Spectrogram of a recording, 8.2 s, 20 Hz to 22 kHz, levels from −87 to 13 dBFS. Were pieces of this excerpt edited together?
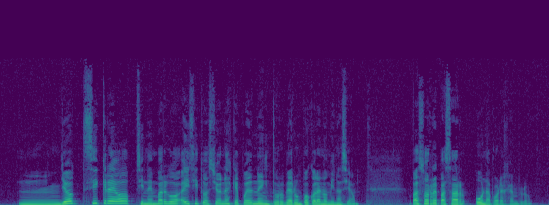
no; 0 cuts

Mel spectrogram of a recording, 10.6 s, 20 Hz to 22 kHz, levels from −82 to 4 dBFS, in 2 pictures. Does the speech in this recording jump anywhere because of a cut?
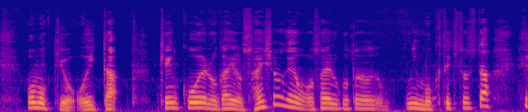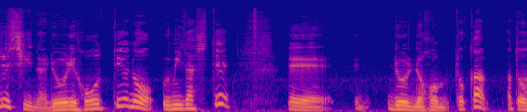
no; 0 cuts

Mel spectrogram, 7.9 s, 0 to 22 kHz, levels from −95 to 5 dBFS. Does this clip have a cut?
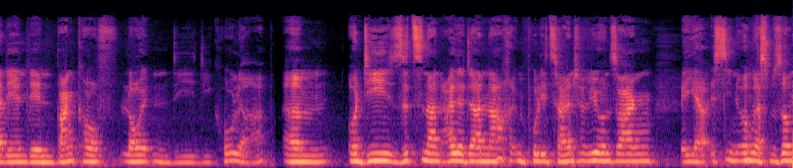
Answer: yes; 2 cuts; at 2.8 s, 6.8 s

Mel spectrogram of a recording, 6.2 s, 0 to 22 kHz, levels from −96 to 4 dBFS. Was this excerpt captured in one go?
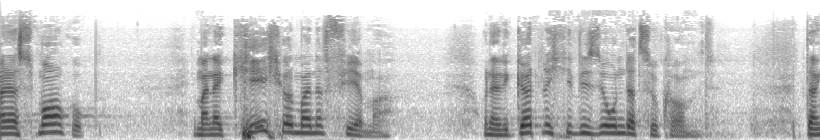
yes; 0 cuts

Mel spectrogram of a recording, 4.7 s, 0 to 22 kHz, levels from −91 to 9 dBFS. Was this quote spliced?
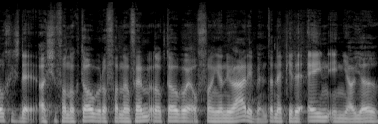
yes; 1 cut; at 1.9 s

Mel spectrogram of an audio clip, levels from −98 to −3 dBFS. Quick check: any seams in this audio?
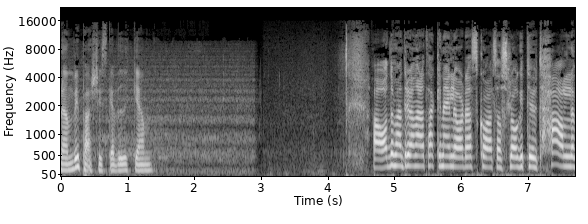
no; 0 cuts

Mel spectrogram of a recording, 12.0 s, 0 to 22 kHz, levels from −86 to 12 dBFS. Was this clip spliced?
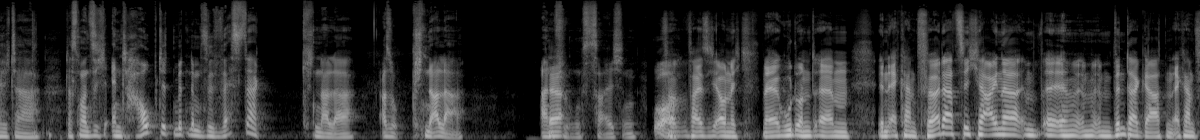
yes; 2 cuts; at 3.7 s, 6.5 s

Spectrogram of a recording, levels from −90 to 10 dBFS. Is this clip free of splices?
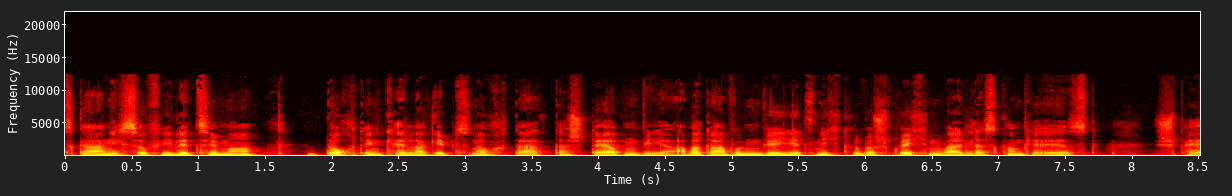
yes; 0 cuts

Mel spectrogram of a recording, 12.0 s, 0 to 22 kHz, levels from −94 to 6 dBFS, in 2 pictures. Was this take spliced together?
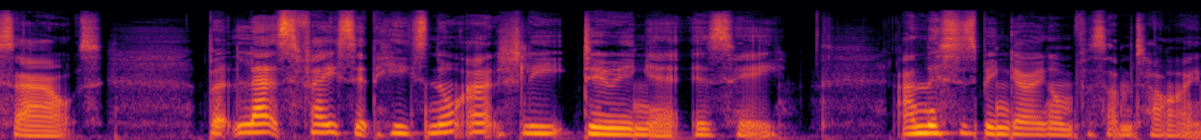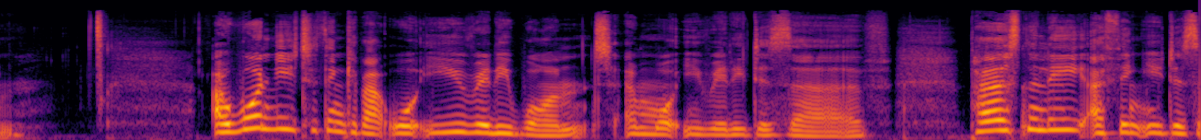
no; 0 cuts

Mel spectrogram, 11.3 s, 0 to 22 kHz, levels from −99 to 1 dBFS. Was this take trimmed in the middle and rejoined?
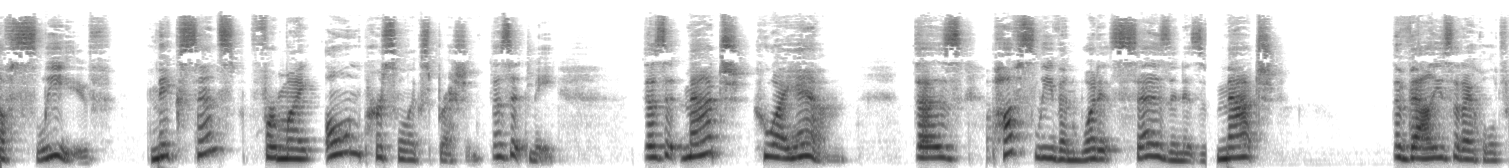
yes; 3 cuts; at 3.9 s, 7.4 s, 9.0 s

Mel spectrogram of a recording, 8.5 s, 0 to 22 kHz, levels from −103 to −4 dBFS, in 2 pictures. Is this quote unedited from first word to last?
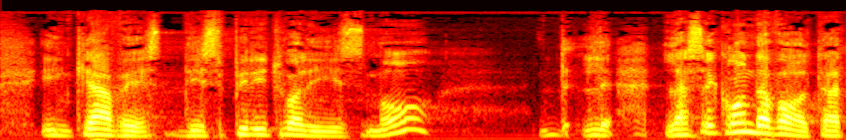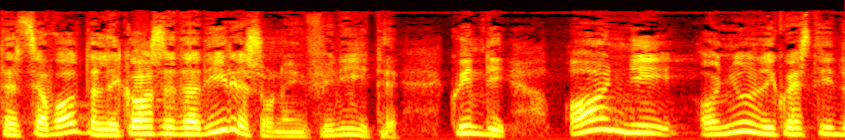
yes; 0 cuts

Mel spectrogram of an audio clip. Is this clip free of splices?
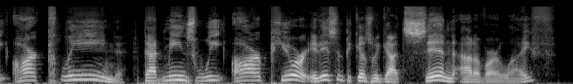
no; 1 cut; at 1.3 s

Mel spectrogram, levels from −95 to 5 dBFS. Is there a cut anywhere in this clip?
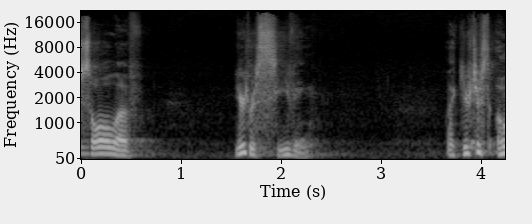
yes; 1 cut; at 1.7 s

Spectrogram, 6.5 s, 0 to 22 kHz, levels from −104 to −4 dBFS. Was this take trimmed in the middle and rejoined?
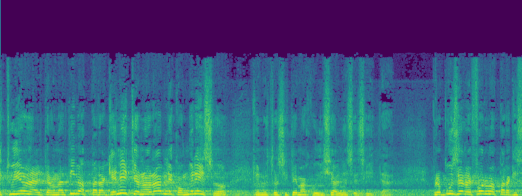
yes; 1 cut; at 3.1 s

